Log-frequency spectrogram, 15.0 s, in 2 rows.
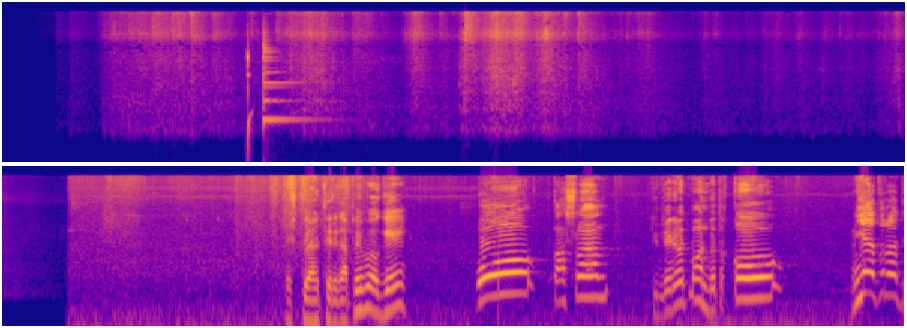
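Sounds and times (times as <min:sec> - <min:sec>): sharp metallic clang: 0:02.1 - 0:03.0.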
